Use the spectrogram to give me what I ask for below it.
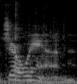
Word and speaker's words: Joan: a grocery bakery store whose name was spelt Joan, J-O-A-N, except she pronounced it Joanne.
